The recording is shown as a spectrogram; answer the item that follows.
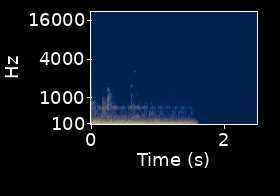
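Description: Steady low hum with a couple of faint ticks over it, cutting off suddenly about one and a half seconds in to dead silence.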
